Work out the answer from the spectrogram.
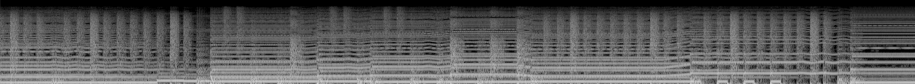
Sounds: Music

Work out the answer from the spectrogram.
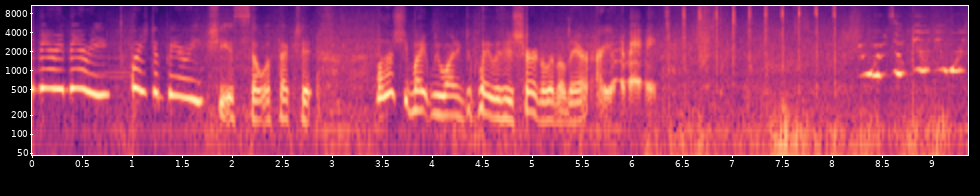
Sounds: Speech

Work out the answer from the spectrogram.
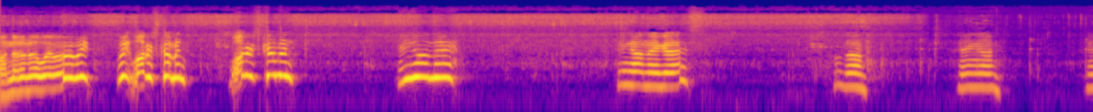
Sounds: Speech

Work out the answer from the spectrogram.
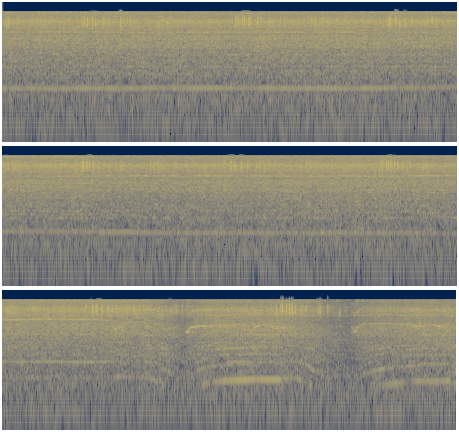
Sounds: Drill

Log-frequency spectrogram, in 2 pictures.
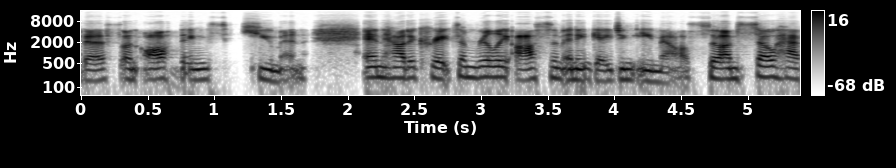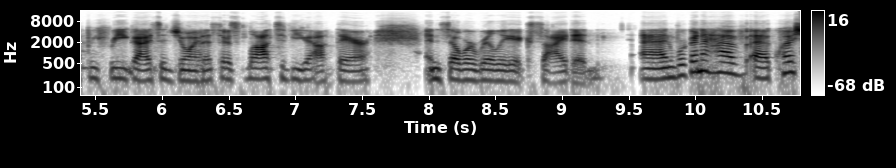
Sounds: Speech

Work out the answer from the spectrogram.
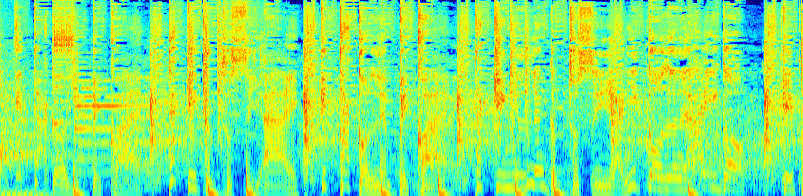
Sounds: Music

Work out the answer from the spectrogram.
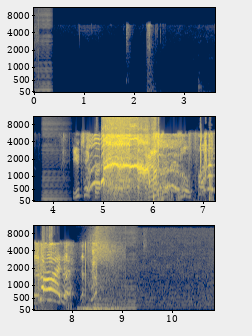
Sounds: people screaming

